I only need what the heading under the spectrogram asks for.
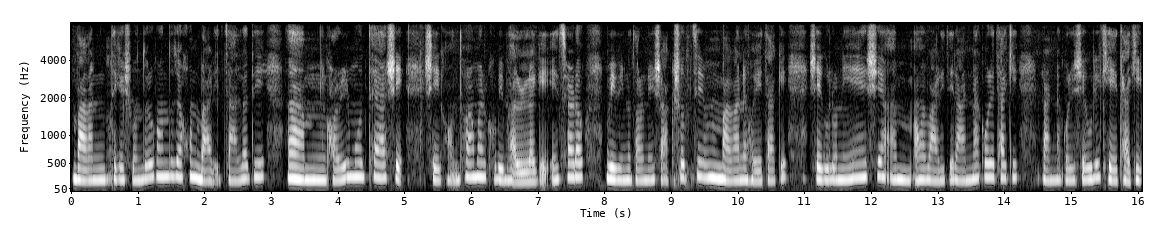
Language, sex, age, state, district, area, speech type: Bengali, female, 18-30, West Bengal, Bankura, urban, spontaneous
